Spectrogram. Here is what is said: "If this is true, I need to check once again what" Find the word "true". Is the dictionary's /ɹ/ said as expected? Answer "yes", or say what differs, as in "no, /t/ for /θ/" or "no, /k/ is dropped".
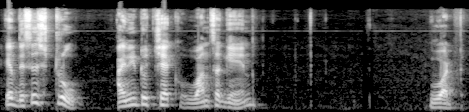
yes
